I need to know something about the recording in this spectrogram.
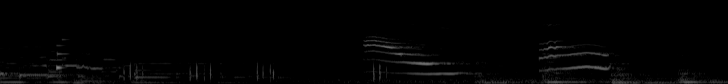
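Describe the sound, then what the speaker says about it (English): A cat in the video game Genshin Impact gives two quiet, drawn-out meows a couple of seconds apart, over soft ambient game tones. "Just a cat."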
